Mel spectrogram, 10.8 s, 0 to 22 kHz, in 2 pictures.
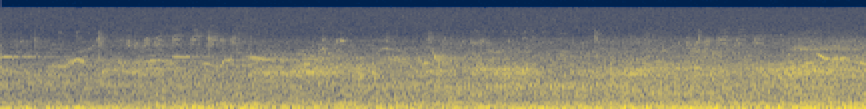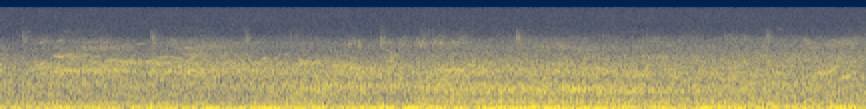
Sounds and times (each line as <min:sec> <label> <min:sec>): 0:00.0 Birds 0:10.8
0:00.0 a plane 0:10.8
0:00.0 traffic 0:10.8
